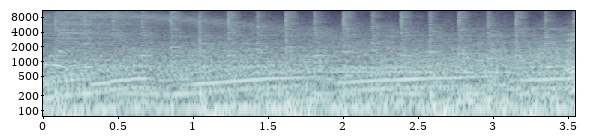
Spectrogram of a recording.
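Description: Race cars in Sonic & All-Stars Racing Transformed roar steadily at close range, engines rising in pitch through a continuous loud drone, with tire squeal layered over the top and no voices.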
